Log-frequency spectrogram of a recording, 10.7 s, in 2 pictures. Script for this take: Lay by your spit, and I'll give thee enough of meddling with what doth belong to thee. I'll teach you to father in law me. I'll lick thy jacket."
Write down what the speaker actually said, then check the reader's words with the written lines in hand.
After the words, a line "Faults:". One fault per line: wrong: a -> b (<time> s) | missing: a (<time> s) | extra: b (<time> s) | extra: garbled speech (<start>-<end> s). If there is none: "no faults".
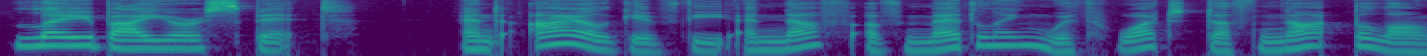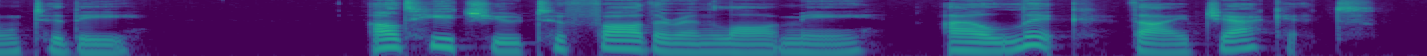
Lay by your spit, and I'll give thee enough of meddling with what doth not belong to thee. I'll teach you to father in law me. I'll lick thy jacket."
Faults:
extra: not (4.7 s)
